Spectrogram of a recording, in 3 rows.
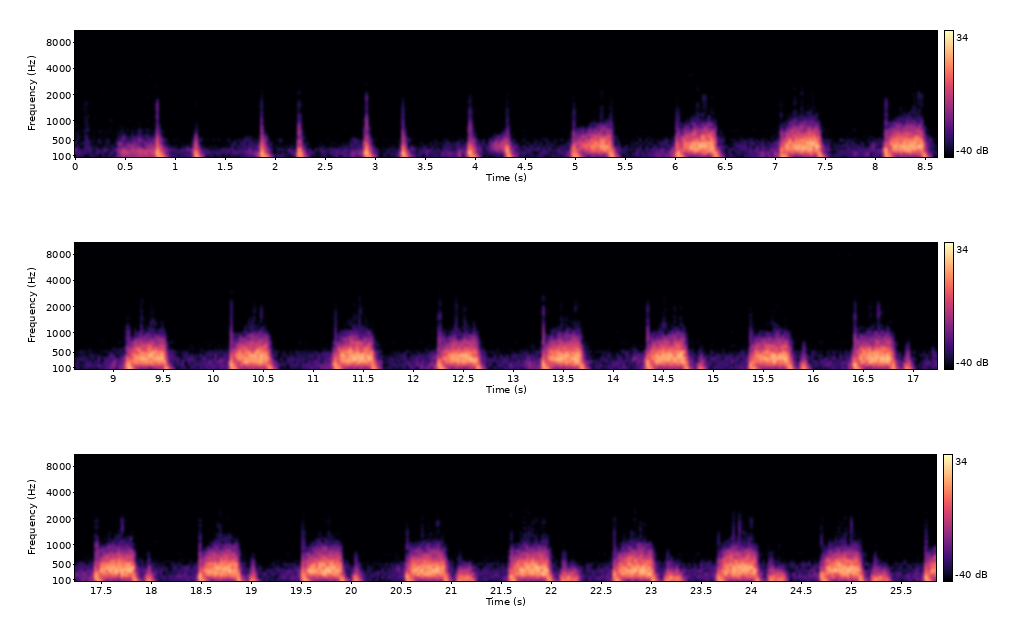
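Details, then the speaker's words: Mitral incompetence heard step by step: heart sounds alone, then pansystolic murmur, then third heart sound and mid-diastolic rumble appearing in diastole; regular heartbeat near 58 a minute. "تعالوا نسمع حالة ماترال انكومبتنس فيها بانسيستوليك مامر، وكمان في الدايستلي في ثيرد هارت ساوند وميد دايستوليك مامر."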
